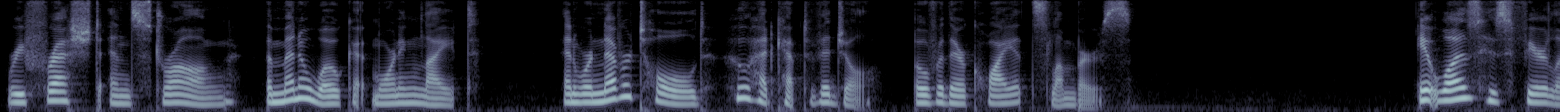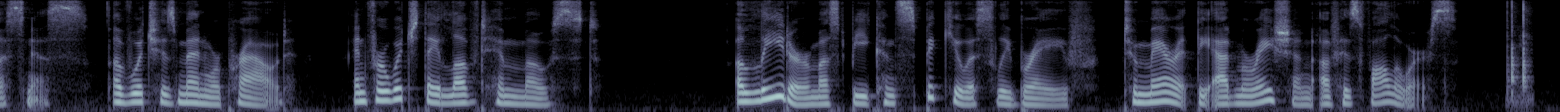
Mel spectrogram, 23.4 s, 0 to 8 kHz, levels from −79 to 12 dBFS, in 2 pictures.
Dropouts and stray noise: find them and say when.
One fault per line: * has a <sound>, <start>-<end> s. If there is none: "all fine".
* has a tap, 23.0-23.2 s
